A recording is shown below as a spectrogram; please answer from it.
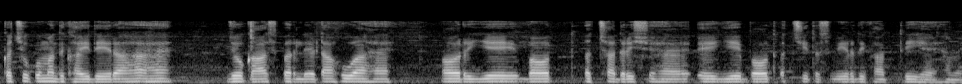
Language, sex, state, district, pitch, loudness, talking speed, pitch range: Hindi, male, Punjab, Fazilka, 130 Hz, -18 LUFS, 160 wpm, 125-135 Hz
